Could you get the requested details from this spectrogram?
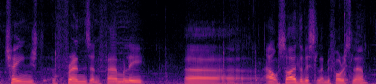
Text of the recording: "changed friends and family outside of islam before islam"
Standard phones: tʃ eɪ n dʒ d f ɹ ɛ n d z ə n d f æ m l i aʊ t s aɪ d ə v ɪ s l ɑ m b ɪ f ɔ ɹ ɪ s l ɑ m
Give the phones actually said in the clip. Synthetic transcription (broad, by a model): tʃ eɪ n dʒ d f ɹ ɛ n d z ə n f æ m l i aʊ t s aɪ d ə v ɪ s l ɑ m b ɪ f ɔ ɹ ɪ s l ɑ m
